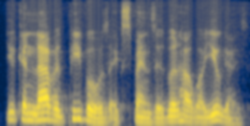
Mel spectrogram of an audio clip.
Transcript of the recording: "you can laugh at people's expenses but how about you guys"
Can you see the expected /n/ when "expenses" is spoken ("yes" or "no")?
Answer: yes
